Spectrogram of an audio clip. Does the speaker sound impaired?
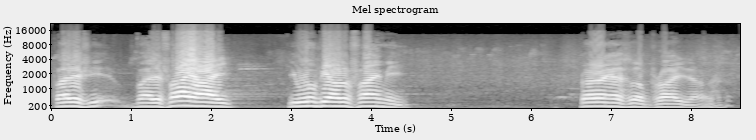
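Yes: deafness; finds sound way too loud.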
